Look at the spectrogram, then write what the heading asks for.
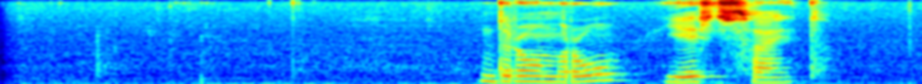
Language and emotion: Russian, neutral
